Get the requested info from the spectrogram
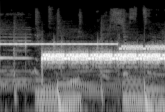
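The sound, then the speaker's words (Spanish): A dial-up modem connecting to the internet: steady electronic tones that jump into a loud, buzzing screech after half a second, with shifting pitches and warbling data noise, continuous. “¿Te acuerdas del antiguo módem para conectarte a internet, donde se podía mantener alguna conversación, aunque fuera lenta?”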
